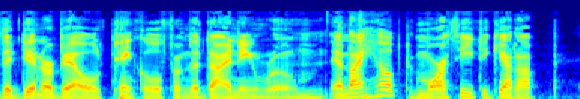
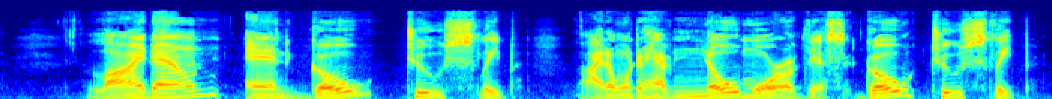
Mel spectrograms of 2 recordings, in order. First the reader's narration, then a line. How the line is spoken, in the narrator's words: I says in the hard voice she wasn't acquainted with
